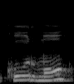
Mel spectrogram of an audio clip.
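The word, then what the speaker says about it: कूर्मो: Then Sutalam Chandaha, then Kurmo, U it is elongated.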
